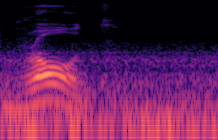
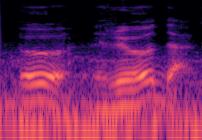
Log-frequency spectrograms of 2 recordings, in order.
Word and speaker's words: Røde: But it's kind of funny because people pronounce it as road, but it has that and in Norwegian and in Danish it's røde. So actually, if we pronounce it in the Nordic way, and even in Swedish, we have to pronounce it as røde. And I think many Norwegians, they actually call it røde microphone, but it's actually called Rode microphone.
